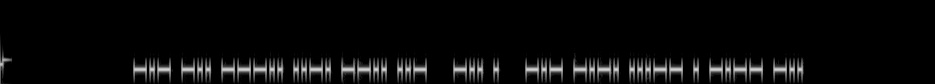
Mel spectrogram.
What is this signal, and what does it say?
Morse code, heard as a keyed tone, about 32 wpm, 700 Hz. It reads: KD8FZU DE KC3EYD
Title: USA Callsign DE Callsign 30wpm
